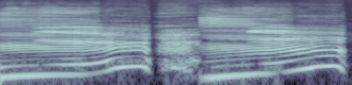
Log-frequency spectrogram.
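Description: cow mooing

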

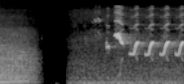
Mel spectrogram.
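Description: small birds chirping

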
